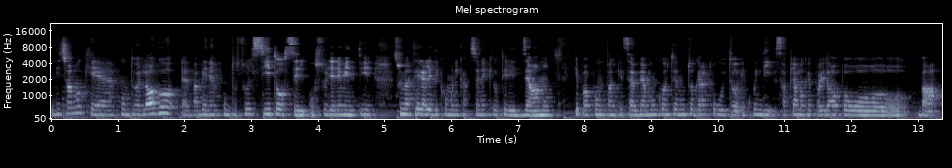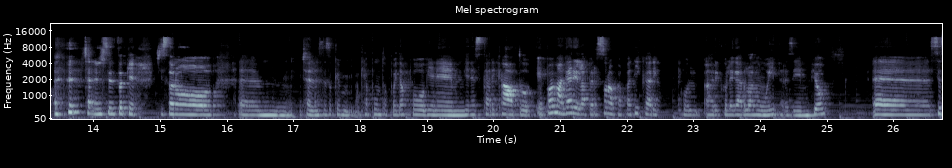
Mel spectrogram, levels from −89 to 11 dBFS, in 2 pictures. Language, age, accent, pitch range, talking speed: Italian, 20-39, native, 190-215 Hz, 155 wpm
